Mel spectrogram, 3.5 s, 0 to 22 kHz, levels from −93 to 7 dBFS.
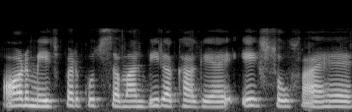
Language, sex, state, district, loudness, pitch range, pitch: Hindi, female, Punjab, Fazilka, -18 LUFS, 195-230 Hz, 210 Hz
